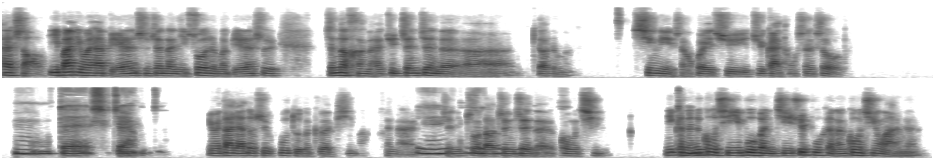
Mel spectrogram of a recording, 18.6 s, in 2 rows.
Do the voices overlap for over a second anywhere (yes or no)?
yes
